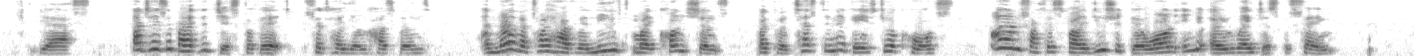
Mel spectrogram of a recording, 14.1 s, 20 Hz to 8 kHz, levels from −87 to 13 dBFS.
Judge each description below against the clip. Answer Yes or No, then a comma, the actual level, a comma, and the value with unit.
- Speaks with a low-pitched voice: No, high, 245 Hz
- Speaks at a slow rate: No, average, 165 wpm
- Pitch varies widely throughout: Yes, wide, 6.4 semitones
